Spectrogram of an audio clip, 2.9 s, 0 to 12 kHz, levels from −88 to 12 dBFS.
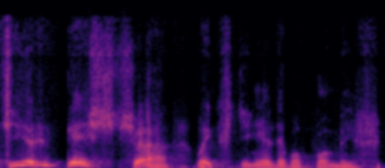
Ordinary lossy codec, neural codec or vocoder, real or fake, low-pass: Opus, 24 kbps; codec, 24 kHz, 1.5 kbps, HILCodec; fake; 10.8 kHz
